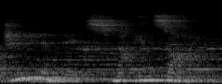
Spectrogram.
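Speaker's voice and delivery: usual speaking voice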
